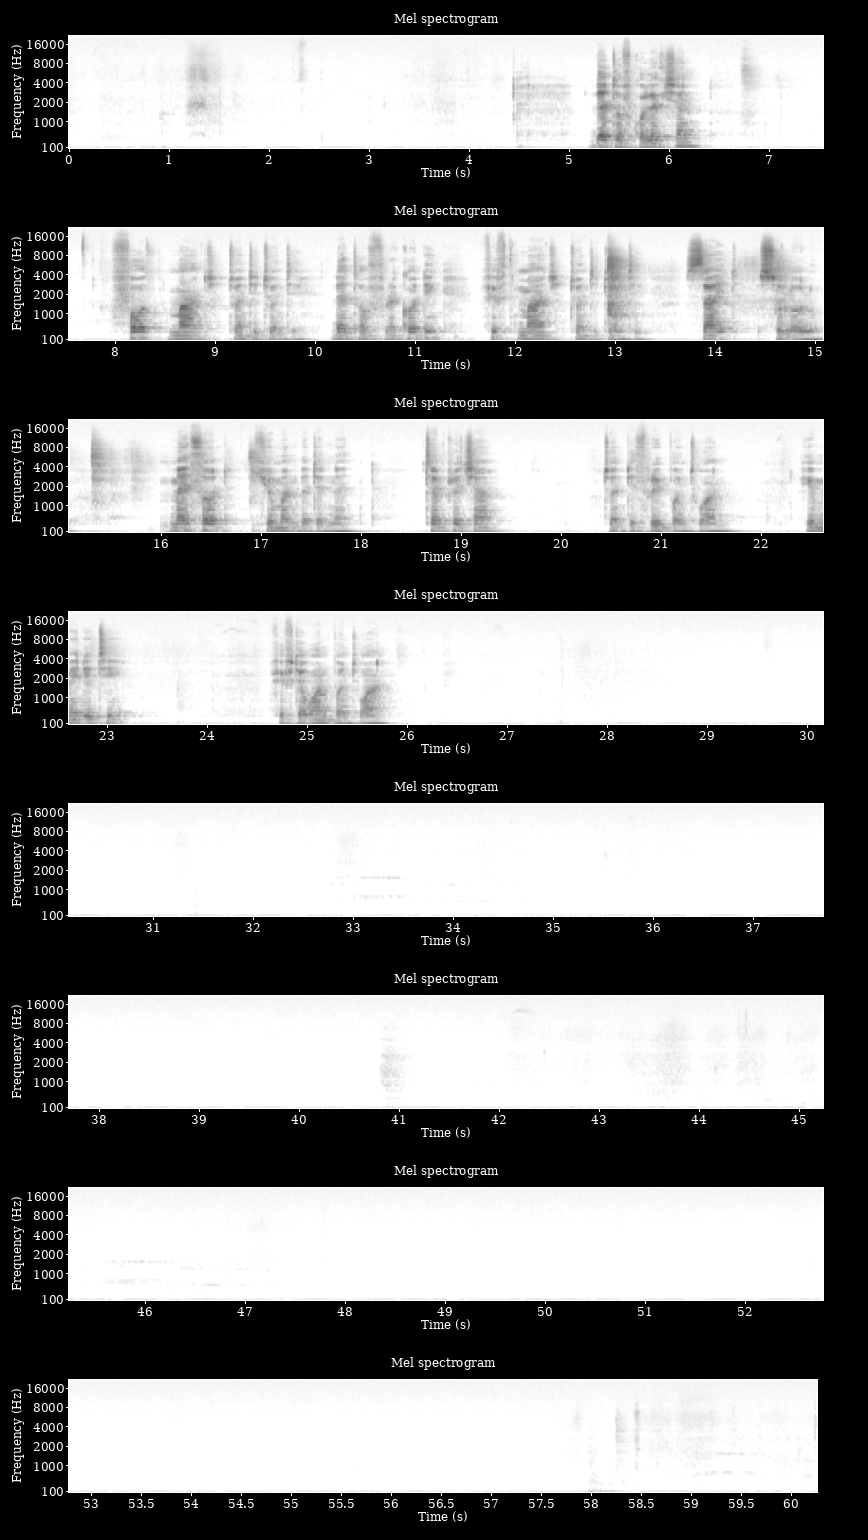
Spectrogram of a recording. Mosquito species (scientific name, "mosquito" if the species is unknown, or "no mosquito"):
no mosquito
